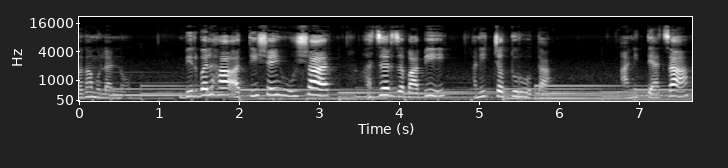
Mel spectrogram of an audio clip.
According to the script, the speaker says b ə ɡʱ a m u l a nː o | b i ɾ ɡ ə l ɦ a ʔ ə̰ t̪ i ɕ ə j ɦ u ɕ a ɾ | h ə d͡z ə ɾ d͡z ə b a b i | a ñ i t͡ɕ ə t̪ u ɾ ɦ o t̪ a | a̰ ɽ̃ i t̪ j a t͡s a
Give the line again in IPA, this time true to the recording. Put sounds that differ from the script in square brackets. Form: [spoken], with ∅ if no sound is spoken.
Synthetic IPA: b ə ɡʱ a m u l a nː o | b i ɾ [b] ə l ɦ a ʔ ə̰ t̪ i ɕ ə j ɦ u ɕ a ɾ | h ə d͡z ə ɾ d͡z ə b a b i | a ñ i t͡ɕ ə t̪ u ɾ ɦ o t̪ a | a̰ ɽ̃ i t̪ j a t͡s a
